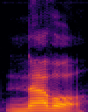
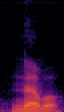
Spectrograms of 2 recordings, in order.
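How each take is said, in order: First: The word is said with strong force. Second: The word is said flatly without force. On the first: The refusal is firm and emotional. The speaker calls it right. "never is something where I'm putting pressure on it" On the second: The refusal carries no feeling. The speaker calls it wrong. "without stress"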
